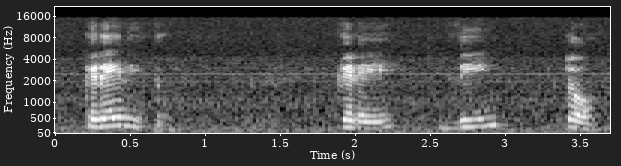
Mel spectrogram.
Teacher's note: La sílaba tónica sería cre y sería esdrújula.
